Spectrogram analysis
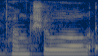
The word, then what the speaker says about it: punctual: air for it and then finally letter a is vowel schwa in punctual it's an unstressed syllable so we have three syllables punk chu well this is uh misleading there's a punctual we have that dark l with a little bit of a schwa before it oh punctual you might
